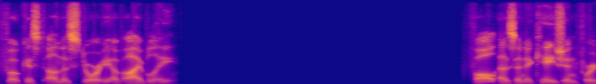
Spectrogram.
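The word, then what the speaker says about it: Iblis: diabolical figure is called AI bleah pronounced i BL es from the Greek diabolus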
